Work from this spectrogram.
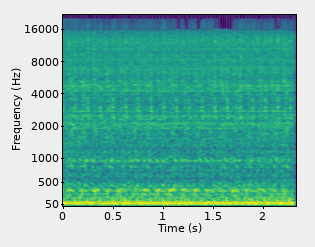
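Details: Ford 7.3L Godzilla V8 at idle: fast steady ticking with a deeper knock on every turn, from lifter failure.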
